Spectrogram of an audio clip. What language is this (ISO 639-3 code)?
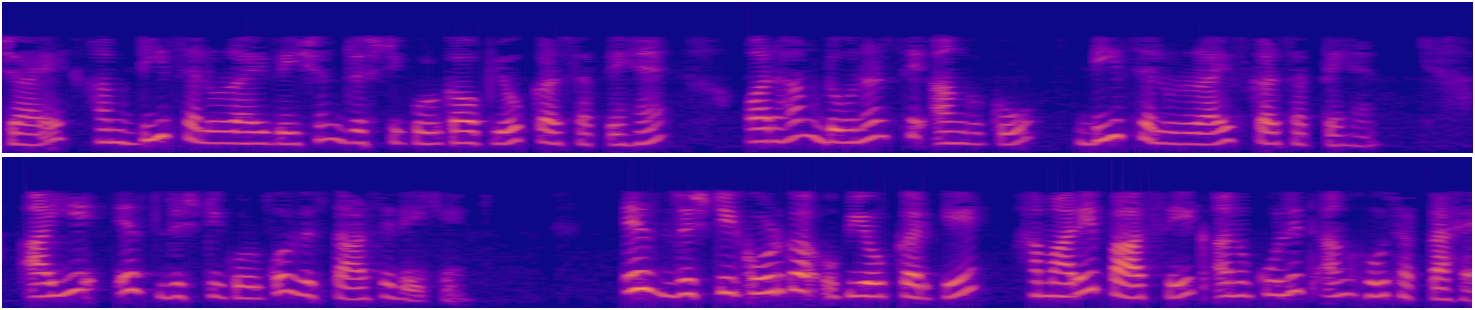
hin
